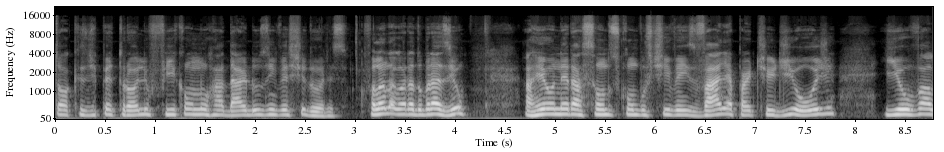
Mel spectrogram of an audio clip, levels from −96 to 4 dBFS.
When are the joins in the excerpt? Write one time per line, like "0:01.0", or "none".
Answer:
0:03.0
